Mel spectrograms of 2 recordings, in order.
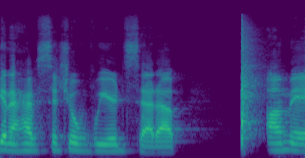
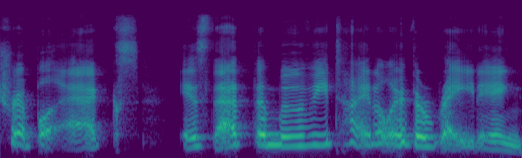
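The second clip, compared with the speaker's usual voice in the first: put-on high, slow little kid voice; 9 semitones higher, 4 dB quieter than usual. Tell a real-life story of your friends all making the same joke, in a little kid voice. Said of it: "That's my little kid voice".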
